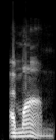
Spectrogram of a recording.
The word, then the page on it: imam: American English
